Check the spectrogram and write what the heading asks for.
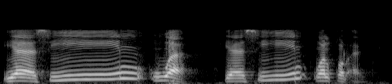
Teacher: نحن نقرأ برواية حفص، حفص لا يفعل شيئا إلا أن يظهر نون سين، النون التي في آخر سين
